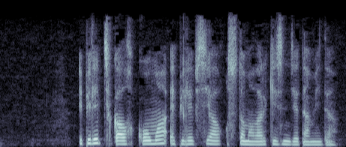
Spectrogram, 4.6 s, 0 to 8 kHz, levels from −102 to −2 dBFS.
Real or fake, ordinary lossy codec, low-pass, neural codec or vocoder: real; MP3, 48 kbps; 7.2 kHz; none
